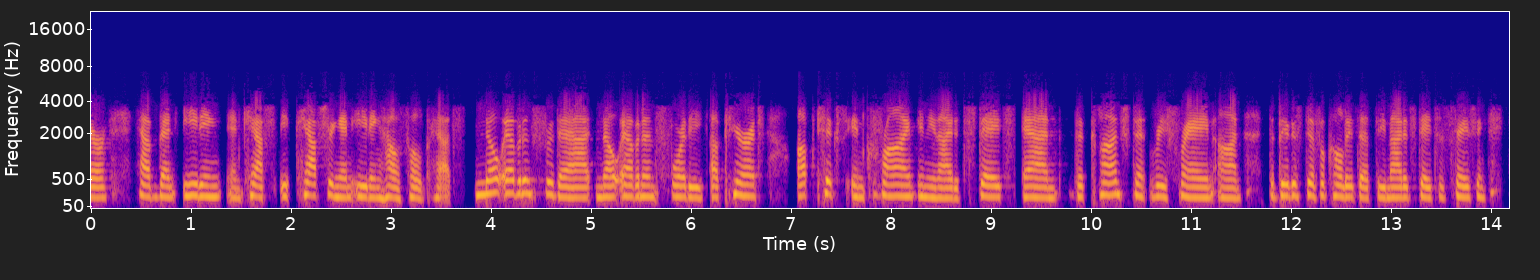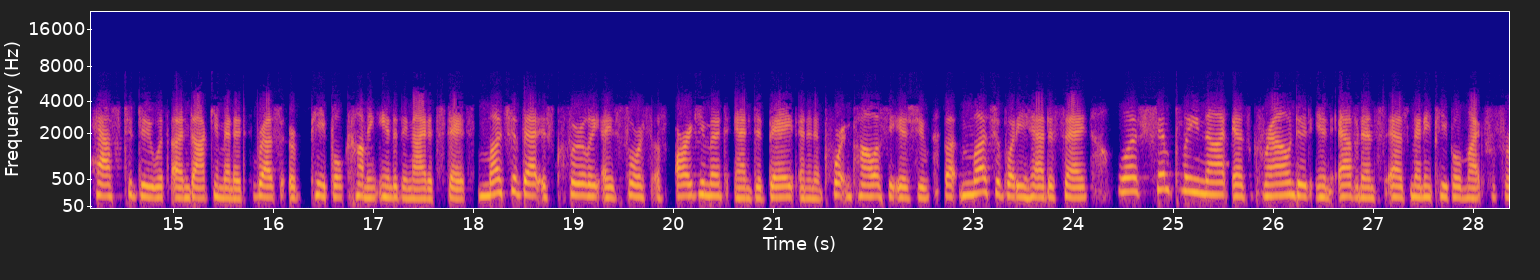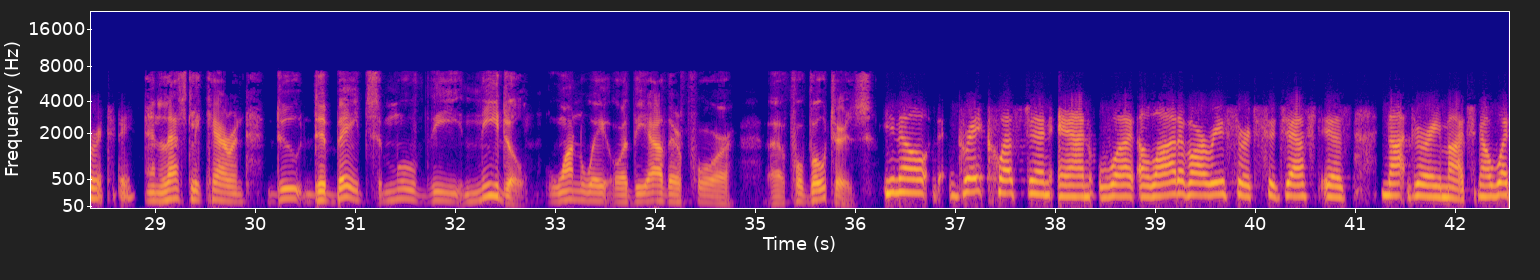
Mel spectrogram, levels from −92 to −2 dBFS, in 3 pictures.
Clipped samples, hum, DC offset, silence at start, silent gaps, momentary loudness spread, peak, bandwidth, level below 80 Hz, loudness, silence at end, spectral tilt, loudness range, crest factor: under 0.1%; none; under 0.1%; 0 s; none; 8 LU; -4 dBFS; 7.4 kHz; -60 dBFS; -22 LUFS; 0 s; -5 dB/octave; 5 LU; 18 dB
